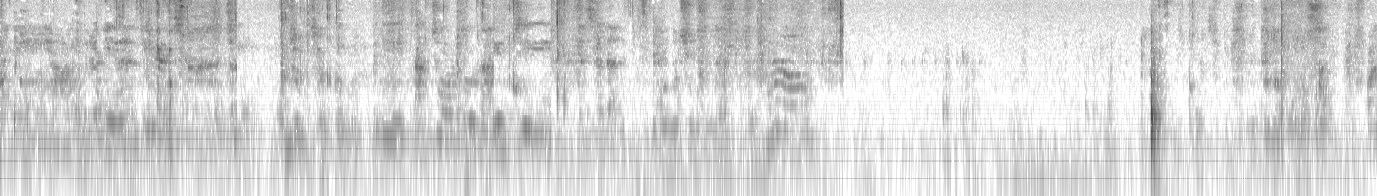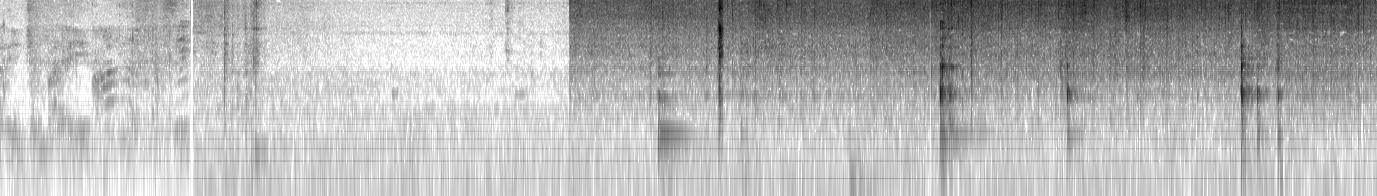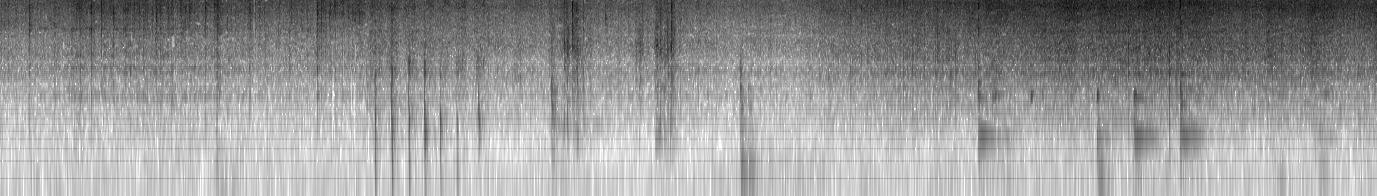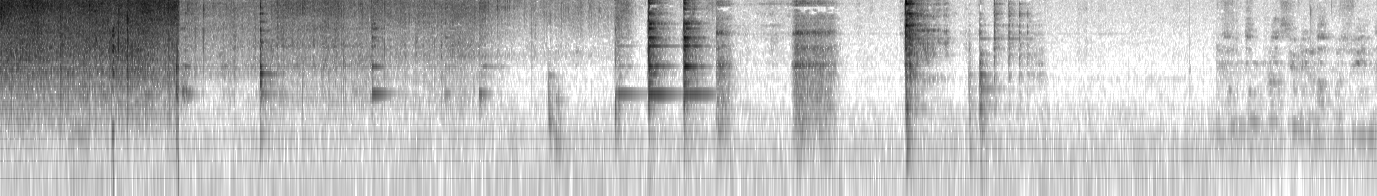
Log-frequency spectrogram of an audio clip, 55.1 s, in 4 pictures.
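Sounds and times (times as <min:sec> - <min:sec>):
food sizzling in frying pan: 0:19.4 - 0:47.6
utensil knocking against pan: 0:31.2 - 0:32.5.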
